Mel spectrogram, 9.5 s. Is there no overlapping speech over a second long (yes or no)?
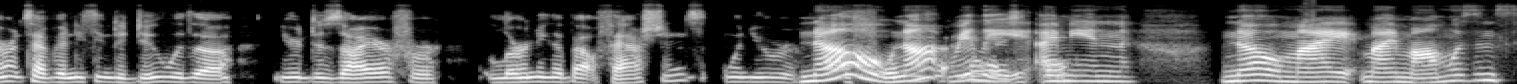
no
